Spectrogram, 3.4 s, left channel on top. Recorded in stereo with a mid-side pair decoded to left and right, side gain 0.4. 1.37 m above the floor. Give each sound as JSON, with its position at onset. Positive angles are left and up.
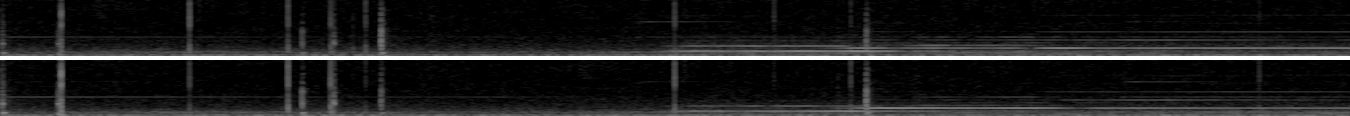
{"t": 1.6, "sound": "a flute", "azimuth_deg": 55, "distance_m": 2.5}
